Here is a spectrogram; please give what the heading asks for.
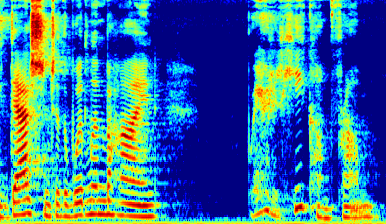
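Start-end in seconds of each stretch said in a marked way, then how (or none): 2.5-3.8 softly whispered. A narrator's reading. Tom whispers to Stella after the boy runs, soft whisper. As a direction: hush it, wary of being heard. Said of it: "whispered Tom".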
